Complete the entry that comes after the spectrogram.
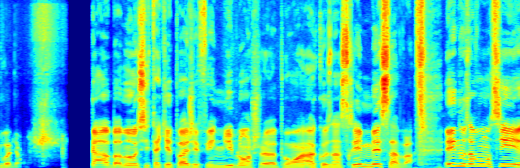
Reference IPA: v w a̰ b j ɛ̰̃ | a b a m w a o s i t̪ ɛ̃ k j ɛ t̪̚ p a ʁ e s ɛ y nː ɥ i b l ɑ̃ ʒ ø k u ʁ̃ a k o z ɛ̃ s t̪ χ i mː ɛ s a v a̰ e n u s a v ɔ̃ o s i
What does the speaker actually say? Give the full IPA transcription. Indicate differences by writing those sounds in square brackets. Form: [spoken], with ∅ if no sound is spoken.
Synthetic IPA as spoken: v w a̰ b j ɛ̰̃ | a b a m w a o s i t̪ ɛ̃ k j ɛ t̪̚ p a [ʒ] e [f] ɛ y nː ɥ i b l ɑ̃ [ʃ] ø [p] u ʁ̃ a k o z ɛ̃ s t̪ χ i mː ɛ s a v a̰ e n u [z] a v ɔ̃ o s i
